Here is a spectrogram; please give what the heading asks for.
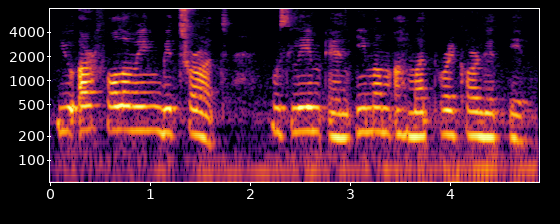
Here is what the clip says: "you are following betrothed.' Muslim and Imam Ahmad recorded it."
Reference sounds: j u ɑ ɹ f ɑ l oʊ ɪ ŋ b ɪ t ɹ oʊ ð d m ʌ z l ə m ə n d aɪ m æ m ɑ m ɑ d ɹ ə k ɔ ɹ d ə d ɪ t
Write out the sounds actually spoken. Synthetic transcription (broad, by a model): j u ɑ ɹ f ɑ l oʊ ɪ ŋ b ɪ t ɹ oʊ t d m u s l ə m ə n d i m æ m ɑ m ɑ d ɹ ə k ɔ ɹ d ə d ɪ t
